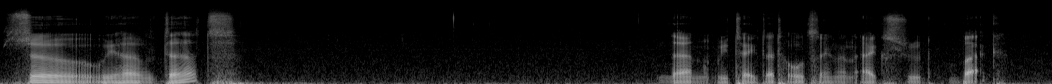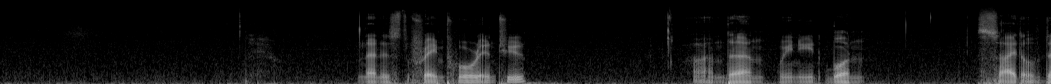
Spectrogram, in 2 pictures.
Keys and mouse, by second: 0.8 Tab, 1.8 middle click, 2.5 Tab, 3.1 right click, 4.0 x, 6.6 right click, 8.2 e, 14.2 Tab, 14.2-16.1 drag, 16.3-19.5 drag, 17.4 Tab, 20.5 click.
